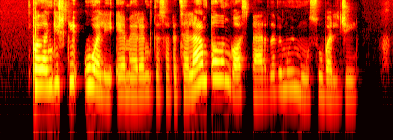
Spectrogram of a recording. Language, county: Lithuanian, Alytus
